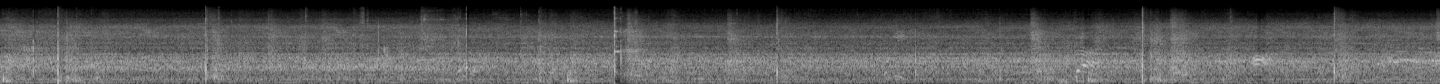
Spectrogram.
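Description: Batting-cage ambience: a steady noisy background with voices, broken by about six sharp cracks spread through, the loudest a little after six seconds and again around eleven and a half seconds in.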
